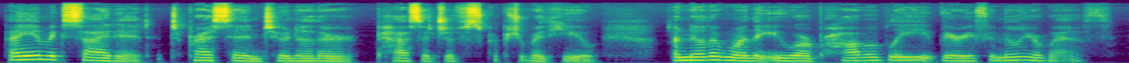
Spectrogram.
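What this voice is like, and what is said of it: Strained, slightly husky sick voice. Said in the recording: “I'm a little bit under the weather today, and that's why my voice sounds a bit strained. Or maybe it's sultry.”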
